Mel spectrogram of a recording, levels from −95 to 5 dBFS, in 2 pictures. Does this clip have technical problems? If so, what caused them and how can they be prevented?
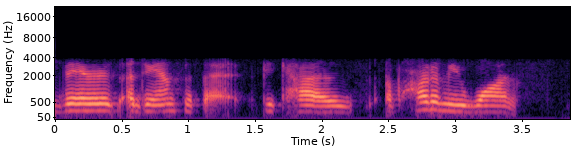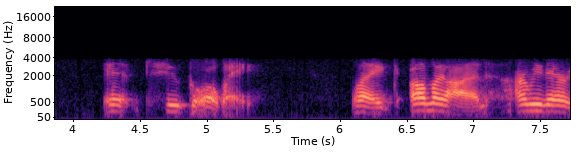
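Yes: an AMR narrowband mobile codec runs throughout, cutting everything above 3.7 kHz. Its buzzy, synthetic resynthesis, which fits a bitrate near 5 kbps, separates it from plain low-pass filtering. Recording over a wideband or direct connection instead of a narrowband mobile call path prevents it.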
